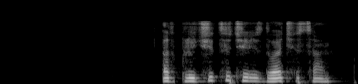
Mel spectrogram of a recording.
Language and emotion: Russian, neutral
